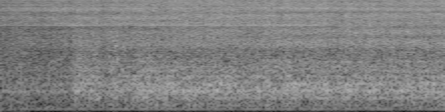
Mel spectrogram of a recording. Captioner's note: quiet whirring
